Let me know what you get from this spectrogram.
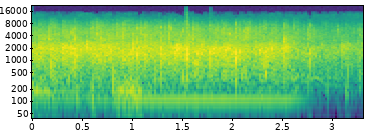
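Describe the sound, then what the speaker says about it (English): Audience applause for a health equity summit panel, a dense steady wash of many hands clapping at moderate level for about three seconds, tapering slightly at the end. "if we could give a round of applause for this incredible panel"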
